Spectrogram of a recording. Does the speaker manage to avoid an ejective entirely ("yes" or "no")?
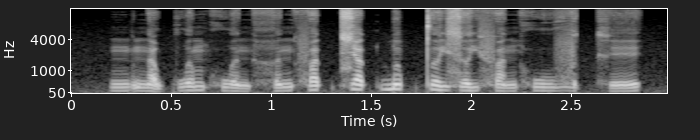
yes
